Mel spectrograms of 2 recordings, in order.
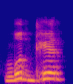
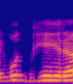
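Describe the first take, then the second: First: बुद्धिर ending with just a light touch of र; barely touch the final र in बुद्धिर. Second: बुद्धिर with a full, heavy र at the end; over-pronounce the र in बुद्धिर; wrong full r. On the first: Teacher shows students the right way with light r. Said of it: "हल्का सा र का touch देना". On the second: Teacher shows students the wrong way with full r. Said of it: "ऐसे कोई नहीं गाएगा". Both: Shown as a demonstration.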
